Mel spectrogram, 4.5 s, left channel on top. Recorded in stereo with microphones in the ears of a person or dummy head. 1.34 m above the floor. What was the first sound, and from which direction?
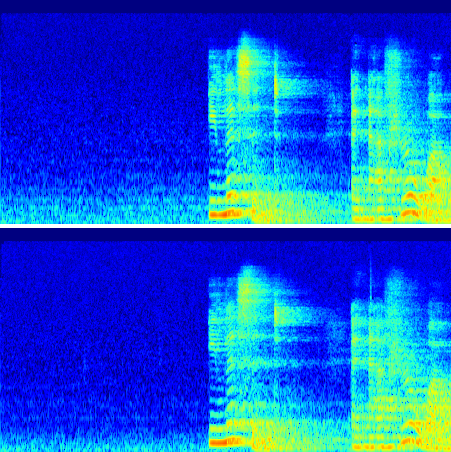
A woman speaking, 15° left (ahead or behind).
